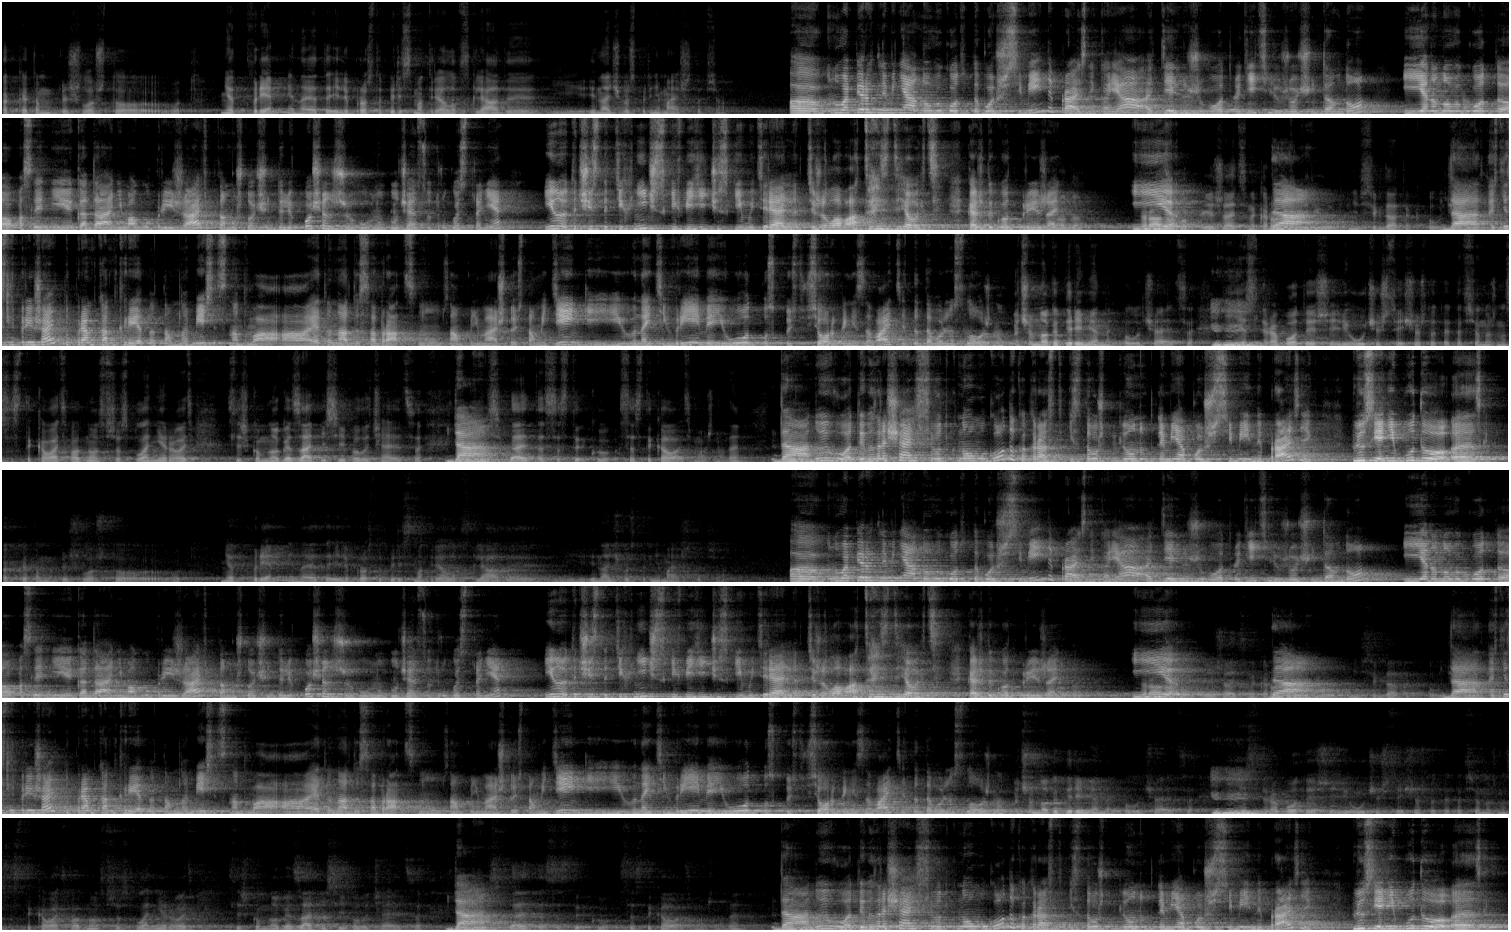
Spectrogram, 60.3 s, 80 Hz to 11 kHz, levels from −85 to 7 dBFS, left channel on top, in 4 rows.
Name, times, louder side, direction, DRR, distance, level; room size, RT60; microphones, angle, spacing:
voice 1, 0.0-7.2 11.7-12.0 14.6-14.8 19.0-19.3 24.8-25.0 25.6-25.9 26.4-27.9 28.1-30.2 32.4-32.7 39.7-39.9 40.3-52.6 56.2-56.5, left 4 dB, 45° left, 10 dB, 0.4 m, -37 dB
voice 2, 7.9-13.6 14.0-20.1 20.5-25.7 26.4-26.8 27.7-28.2 29.5-40.2 42.2-42.7 49.6-50.2 52.9-58.3 58.7-60.1, left 2 dB, 20° left, 9 dB, 0.8 m, -26 dB
19.5 x 13.0 x 5.2 m, 2.7 s
head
